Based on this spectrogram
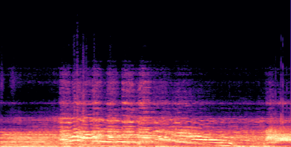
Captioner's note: meowing; growling And Meowing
